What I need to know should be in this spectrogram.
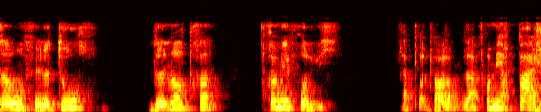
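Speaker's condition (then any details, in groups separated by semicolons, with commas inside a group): No condition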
